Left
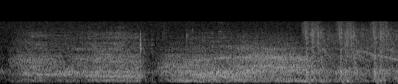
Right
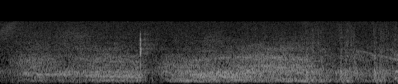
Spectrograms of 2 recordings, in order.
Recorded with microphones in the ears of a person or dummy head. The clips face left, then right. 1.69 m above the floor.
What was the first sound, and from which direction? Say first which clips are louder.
Tapping: left 1 dB; 5° right (ahead or behind).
